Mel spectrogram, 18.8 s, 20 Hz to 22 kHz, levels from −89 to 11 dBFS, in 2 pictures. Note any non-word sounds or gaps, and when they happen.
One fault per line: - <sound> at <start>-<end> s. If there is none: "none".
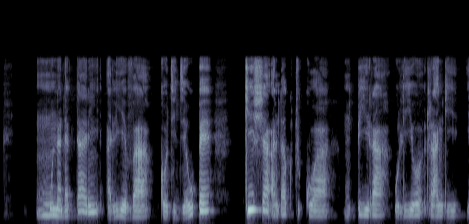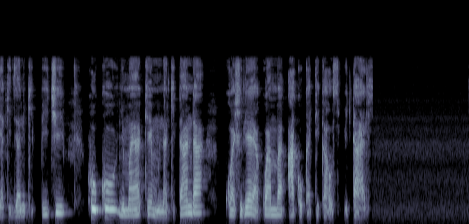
none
